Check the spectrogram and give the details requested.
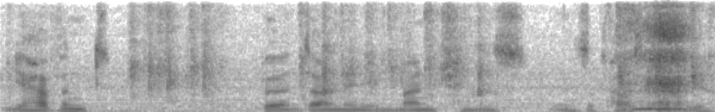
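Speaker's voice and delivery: muttered under breath.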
